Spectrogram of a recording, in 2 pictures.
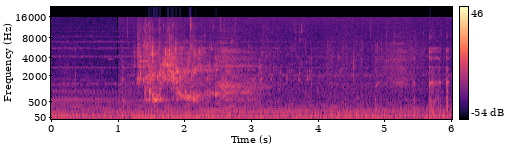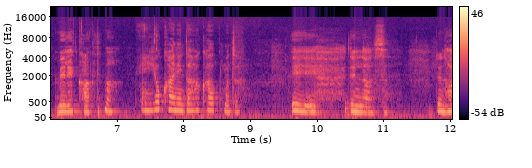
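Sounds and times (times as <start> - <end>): drink poured into glass: 1.0 - 5.0.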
